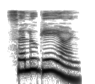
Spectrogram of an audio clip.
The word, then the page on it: ಸಲುಗೆಯಾಳ್: Kannada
